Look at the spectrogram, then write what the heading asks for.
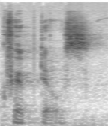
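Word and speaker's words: Qryptos: and then they have crypto only exchange called crypto s-- q ryp tos and because they're part of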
